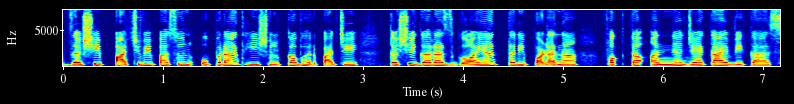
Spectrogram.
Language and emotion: Goan Konkani, neutral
